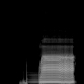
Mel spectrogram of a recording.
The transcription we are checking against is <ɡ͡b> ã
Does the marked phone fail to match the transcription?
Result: no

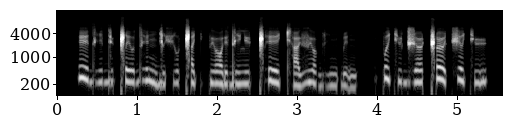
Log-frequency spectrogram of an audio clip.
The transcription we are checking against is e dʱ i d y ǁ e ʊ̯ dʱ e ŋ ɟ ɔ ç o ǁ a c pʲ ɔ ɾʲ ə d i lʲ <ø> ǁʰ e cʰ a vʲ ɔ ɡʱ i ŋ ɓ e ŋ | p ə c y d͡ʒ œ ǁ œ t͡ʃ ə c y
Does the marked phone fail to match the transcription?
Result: no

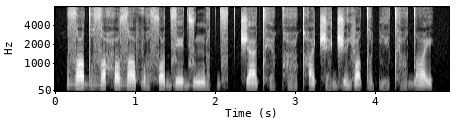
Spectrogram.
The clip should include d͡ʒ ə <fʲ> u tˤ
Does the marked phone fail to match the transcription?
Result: yes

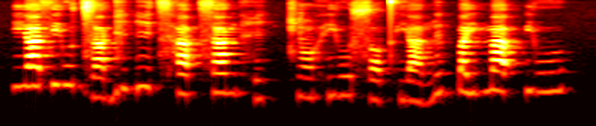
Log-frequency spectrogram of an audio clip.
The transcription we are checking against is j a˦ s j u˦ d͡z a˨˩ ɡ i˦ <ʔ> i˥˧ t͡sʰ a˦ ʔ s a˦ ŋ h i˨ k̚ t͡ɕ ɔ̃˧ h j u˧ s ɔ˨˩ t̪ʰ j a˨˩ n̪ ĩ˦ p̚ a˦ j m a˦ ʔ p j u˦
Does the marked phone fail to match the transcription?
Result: no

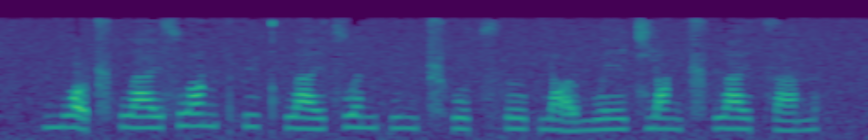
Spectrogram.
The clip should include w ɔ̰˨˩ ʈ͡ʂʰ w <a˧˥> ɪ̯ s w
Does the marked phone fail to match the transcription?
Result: no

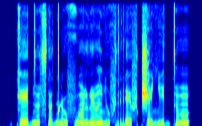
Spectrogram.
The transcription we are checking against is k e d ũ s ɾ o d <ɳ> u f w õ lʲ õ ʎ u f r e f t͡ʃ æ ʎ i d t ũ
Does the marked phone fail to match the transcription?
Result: no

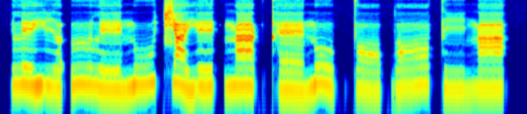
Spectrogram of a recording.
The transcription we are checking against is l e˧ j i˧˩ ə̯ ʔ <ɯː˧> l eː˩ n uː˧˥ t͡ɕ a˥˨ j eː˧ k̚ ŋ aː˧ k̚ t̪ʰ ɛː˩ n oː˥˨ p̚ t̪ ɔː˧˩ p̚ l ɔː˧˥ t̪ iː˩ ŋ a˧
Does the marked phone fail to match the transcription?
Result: no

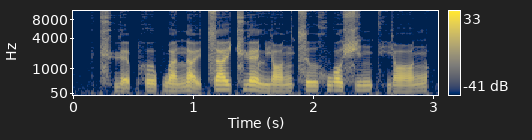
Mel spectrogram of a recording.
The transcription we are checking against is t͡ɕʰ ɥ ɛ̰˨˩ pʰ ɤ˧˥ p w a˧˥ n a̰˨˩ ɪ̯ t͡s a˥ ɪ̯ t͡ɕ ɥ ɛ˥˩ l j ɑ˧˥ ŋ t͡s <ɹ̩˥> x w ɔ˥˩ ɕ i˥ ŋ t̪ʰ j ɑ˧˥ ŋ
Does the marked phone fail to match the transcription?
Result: no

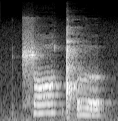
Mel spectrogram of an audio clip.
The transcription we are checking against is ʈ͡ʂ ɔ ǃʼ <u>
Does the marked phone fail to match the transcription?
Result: yes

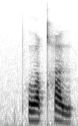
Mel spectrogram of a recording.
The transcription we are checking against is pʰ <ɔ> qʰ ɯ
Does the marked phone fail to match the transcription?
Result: yes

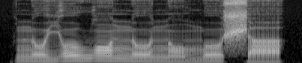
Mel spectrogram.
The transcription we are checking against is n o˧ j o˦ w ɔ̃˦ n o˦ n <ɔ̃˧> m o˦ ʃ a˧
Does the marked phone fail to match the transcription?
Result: no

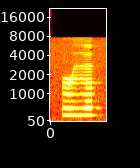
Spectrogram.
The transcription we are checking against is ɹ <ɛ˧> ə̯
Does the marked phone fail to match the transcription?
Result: yes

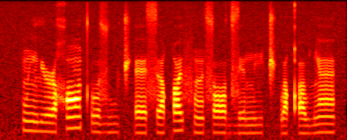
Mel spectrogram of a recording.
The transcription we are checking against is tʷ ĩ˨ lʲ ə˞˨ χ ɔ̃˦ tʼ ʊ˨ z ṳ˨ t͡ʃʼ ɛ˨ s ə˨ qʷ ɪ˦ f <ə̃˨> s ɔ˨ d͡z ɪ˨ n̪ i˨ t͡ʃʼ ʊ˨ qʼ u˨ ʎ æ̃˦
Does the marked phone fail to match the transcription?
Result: no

